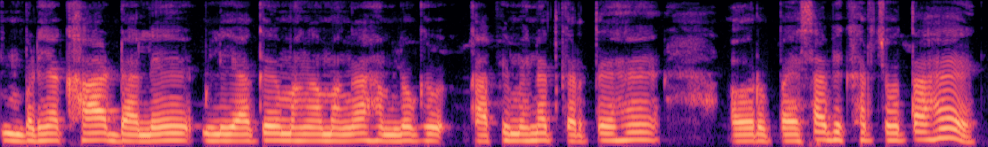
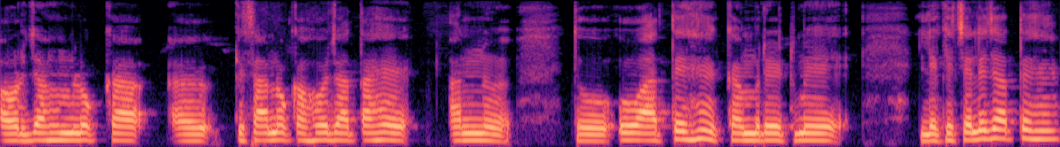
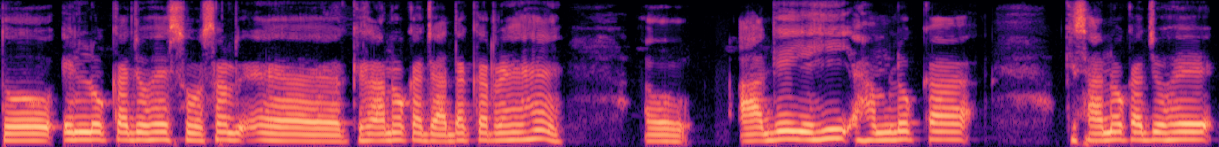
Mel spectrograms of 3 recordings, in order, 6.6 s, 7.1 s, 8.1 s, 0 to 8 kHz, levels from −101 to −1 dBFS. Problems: constant background noise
